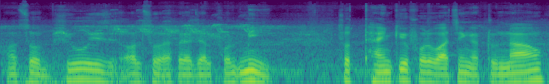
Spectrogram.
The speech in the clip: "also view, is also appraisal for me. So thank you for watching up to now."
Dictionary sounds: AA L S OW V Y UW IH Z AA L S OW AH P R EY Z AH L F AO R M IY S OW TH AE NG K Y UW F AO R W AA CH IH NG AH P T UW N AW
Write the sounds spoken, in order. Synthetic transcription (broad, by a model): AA L S OW B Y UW IH Z AA L S OW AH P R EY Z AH L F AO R M IY S OW T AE NG K Y UW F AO R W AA CH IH NG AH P T UW N AW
